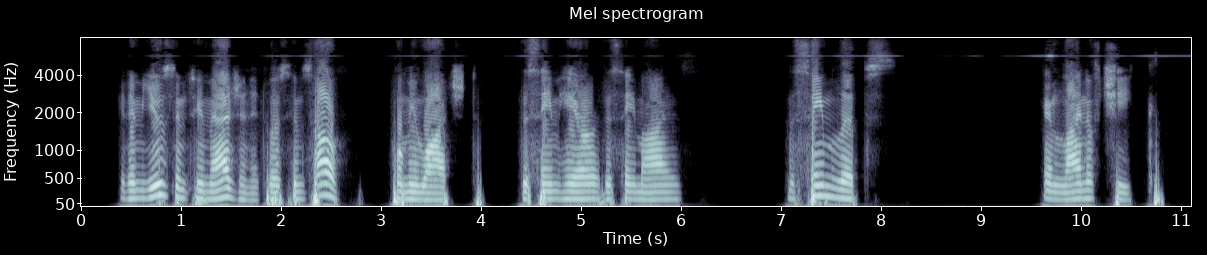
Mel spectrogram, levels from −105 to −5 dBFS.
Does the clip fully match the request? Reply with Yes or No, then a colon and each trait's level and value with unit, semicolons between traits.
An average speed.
No: slow, 130 wpm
